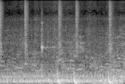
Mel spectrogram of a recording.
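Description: Busy street traffic with vehicle engines running in a steady low rumble. Over it runs a background music beat, with sharp hits about every half second.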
